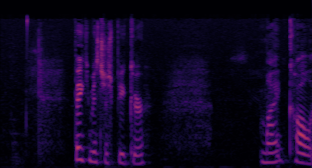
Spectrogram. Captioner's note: speaking French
